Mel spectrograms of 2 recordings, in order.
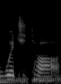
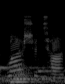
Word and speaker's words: Ouachita: at a baptist university back in texas everybody pronounces it wichita but really it's ouachita washington washington how would you pronounce it it's washita baptist university get it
